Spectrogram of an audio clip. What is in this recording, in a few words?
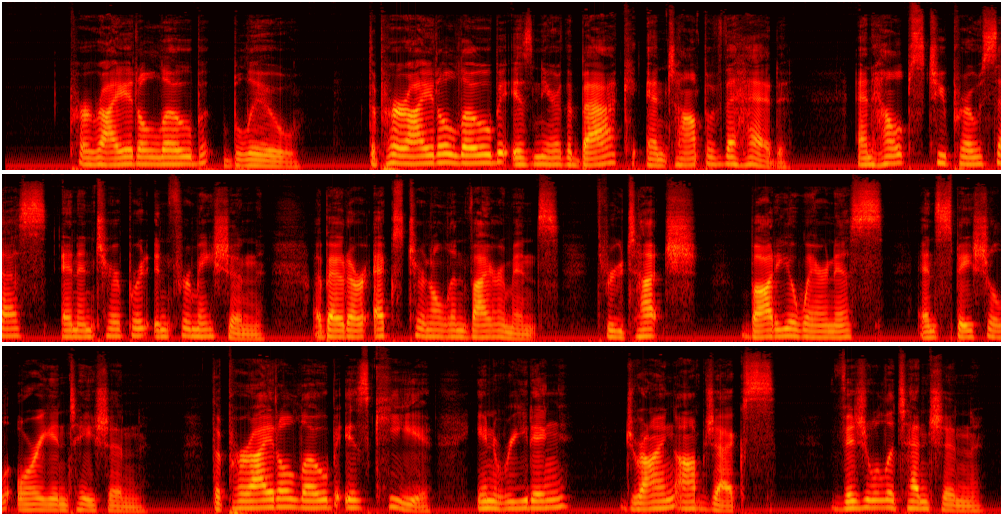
Parietal Lobe, EN; chapter 1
